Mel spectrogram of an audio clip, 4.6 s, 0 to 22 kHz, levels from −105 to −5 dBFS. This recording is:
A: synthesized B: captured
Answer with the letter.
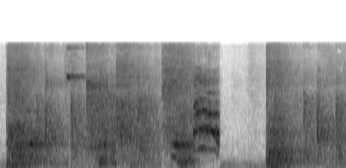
B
